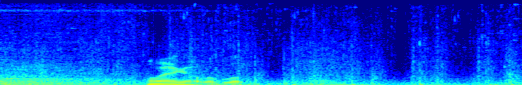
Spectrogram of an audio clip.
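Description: A horse's hooves gallop over snow.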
